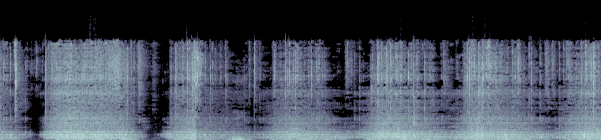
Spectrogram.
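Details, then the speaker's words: Honda Beat FI scooter CVT, rear wheel spun by hand: rough, gritty "grok grok" grinding rising and falling in waves; mechanic suspects driven pulley bearings (needle and ball bearing), found worn driven pulley needle bearing grinding; complaint of rough CVT noise and shudder at certain rpm. "suaranya itu seperti grok grok grok terus seperti itu tapi saya rasanya dari suaranya itu dari laher mangkok kulitnya yang di depan yang didalamnya itu yang dua itu yang laher bambu sama lahir biasanya itu itu"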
